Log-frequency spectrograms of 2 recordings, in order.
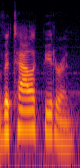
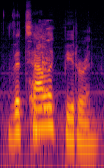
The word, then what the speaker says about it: Vitalik Buterin: No, Vitalik Buterin. Is that how you pronounce it? That is correct, yes. Okay. Vitalik Buterin.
